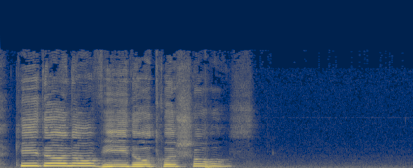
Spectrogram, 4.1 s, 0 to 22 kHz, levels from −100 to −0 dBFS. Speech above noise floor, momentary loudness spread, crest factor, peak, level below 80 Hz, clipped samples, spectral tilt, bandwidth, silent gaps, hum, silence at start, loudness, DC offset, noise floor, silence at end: 40 dB; 8 LU; 14 dB; -8 dBFS; -56 dBFS; under 0.1%; -5 dB/octave; 15 kHz; none; none; 0.2 s; -19 LUFS; under 0.1%; -59 dBFS; 1.8 s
